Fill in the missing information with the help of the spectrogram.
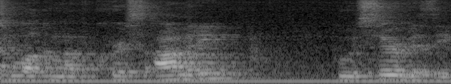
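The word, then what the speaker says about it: Ahmuty: I'm Chris Amity. I'm the Executive Director of the ACLU of Wisconsin. Amity is spelled A-H-M-U-T-Y.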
